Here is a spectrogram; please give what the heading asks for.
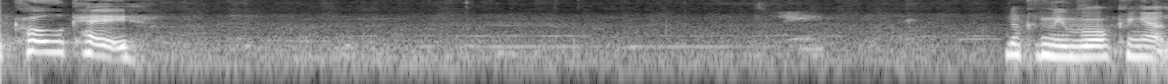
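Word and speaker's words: Coal Quay: street the coal k it's actually written as a cold key but for pronunciation the cork accent it's the coral it's the cold kay look at me walking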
